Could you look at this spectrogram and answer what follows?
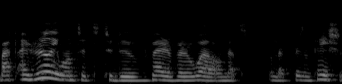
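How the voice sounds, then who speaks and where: A woman's medium-pitched voice in a Polish accent, at a fairly quick pace. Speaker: vlogger. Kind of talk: storytelling. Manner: halting.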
